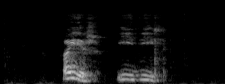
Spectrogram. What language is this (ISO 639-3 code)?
tur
